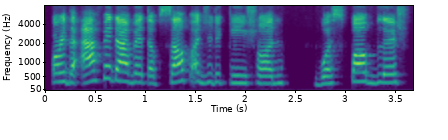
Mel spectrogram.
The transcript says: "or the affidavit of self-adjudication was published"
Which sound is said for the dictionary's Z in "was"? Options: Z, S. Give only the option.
S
